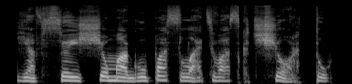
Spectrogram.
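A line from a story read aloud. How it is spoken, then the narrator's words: Stubborn, through teeth. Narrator (Russian): упрямо процедил он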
